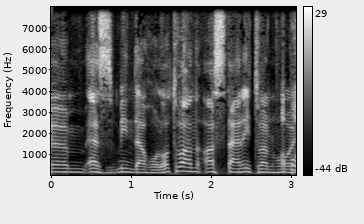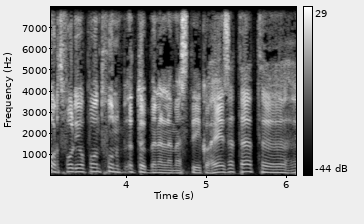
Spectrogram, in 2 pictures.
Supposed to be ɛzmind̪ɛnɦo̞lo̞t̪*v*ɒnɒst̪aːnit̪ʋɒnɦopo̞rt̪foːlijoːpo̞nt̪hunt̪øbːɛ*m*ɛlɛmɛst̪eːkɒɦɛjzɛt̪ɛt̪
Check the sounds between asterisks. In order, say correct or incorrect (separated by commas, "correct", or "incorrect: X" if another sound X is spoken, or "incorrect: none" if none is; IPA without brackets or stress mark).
incorrect: ʋ, incorrect: n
